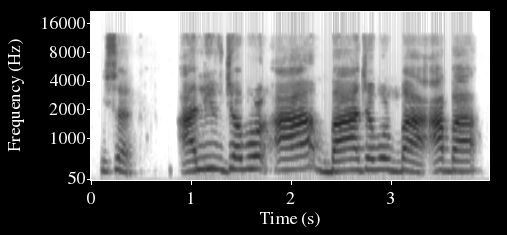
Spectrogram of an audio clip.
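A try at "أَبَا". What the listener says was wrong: আলিফ হয় না, ওটা হামজা হয়ে যায়। আলিফের উপরে নিচেই জবর পেশ যাই আসুক হামজা হয়ে যায়, ঠিক আছে?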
